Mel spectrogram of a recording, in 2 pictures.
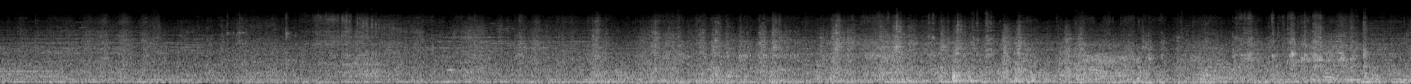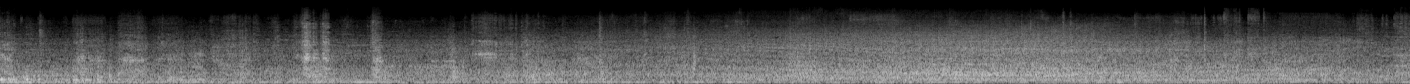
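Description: Double-stack intermodal freight cars rolling slowly past: a steady rumble of steel wheels on rail, broken by frequent clacks and knocks from the wheels and car ends.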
